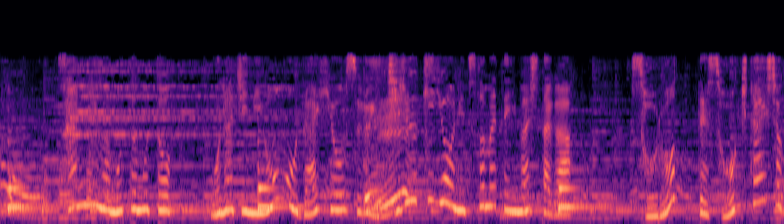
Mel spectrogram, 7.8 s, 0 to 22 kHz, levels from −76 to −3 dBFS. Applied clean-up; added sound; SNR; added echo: none; Bowed string instrument; 7 dB; none.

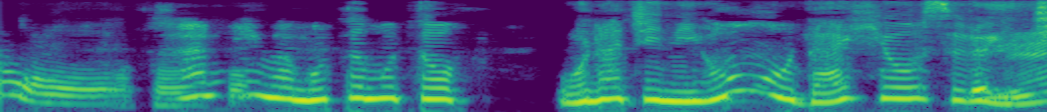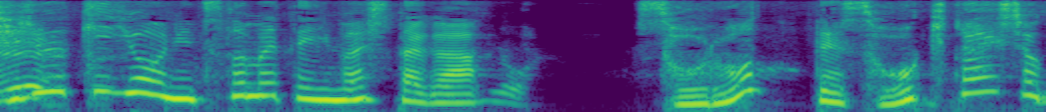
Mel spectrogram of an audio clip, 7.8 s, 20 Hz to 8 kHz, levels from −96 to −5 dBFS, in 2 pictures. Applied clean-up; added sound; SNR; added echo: neural mask model Resemble Enhance denoiser.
